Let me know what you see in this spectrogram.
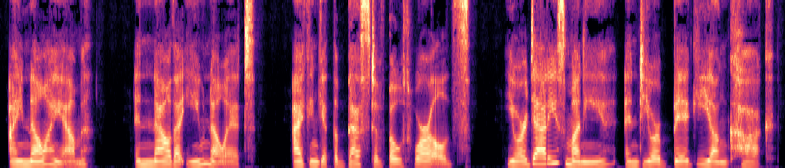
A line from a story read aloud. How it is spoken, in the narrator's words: she purred seductively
